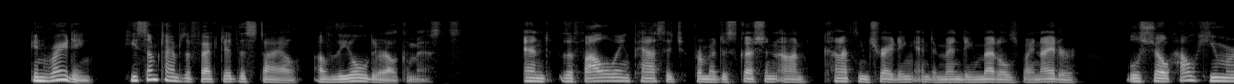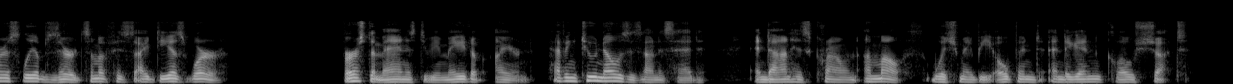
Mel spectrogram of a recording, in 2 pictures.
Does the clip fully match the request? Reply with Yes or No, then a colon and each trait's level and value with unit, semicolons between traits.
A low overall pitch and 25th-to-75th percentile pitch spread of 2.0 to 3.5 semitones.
No: low, 125 Hz; average, 4.2 semitones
